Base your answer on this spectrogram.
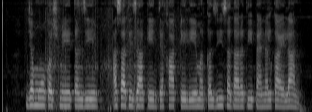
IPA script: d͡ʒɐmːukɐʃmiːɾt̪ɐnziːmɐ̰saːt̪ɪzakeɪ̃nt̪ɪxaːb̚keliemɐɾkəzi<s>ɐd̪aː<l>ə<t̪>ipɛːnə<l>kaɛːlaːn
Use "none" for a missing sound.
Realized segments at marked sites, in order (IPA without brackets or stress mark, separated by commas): s, ɾ, t̪, l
